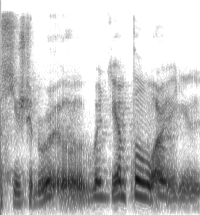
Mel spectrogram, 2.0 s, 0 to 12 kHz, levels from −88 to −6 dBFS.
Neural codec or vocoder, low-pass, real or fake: autoencoder, 22.05 kHz, a latent of 192 numbers a frame, VITS, trained on one speaker; 9.9 kHz; fake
